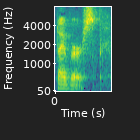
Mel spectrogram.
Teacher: But you also can say it with a clear I diphthong in the first syllable. Just make sure that you're still stressing the second syllable. So if you're saying diverse, you still want the length on the verse syllable, diverse. · you still want the length on the verse syllable, diverse. So two correct pronunciations for diverse, diverse, not with stressing on or diverse.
